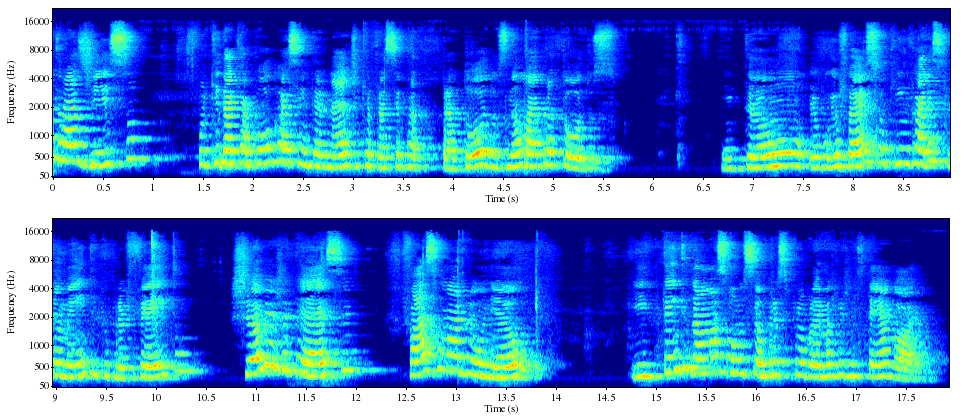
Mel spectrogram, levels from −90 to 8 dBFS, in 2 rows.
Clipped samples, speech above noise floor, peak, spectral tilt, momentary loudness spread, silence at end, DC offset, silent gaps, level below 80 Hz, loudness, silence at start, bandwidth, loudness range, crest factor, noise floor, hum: under 0.1%; 38 dB; -10 dBFS; -2 dB/octave; 11 LU; 0.15 s; under 0.1%; none; -80 dBFS; -29 LUFS; 0 s; 17 kHz; 2 LU; 20 dB; -66 dBFS; none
